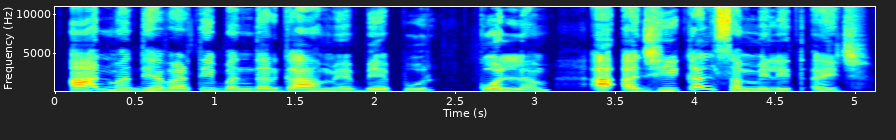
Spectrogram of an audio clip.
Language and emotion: Maithili, neutral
